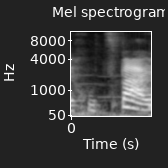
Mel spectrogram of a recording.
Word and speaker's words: chutzpah: You hit the second syllable. – Chutzpah. – Chutzpah. There's a lot of air coming out of the mouth when you say that. – Why? So, when But in America, the accent's on the first syllable.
